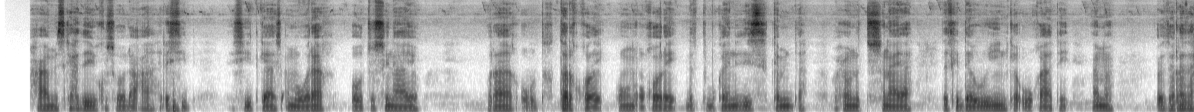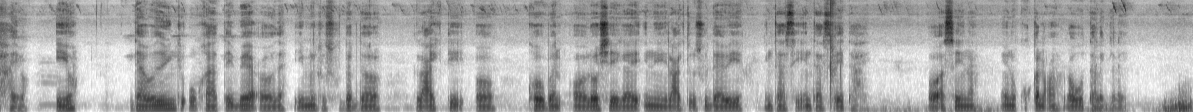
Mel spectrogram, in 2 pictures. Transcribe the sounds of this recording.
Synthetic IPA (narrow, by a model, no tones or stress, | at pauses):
wwɑħɑːmɐskʰɑħd̪ɛːɣkʰʊsɔːɖɑ̰ʕɑrɐʃiːd̪ | rɐʃiːd̪kʰaːsɐ̰mɐwɑɾaːq | ɔːt̪ʰʊsɪnajɔ | wɑɾaːqṵːd̪ɐt̪ʰɐrqɔɾɛjʔɔːnɐ̰ʔʊ̰qɔɾɛjd̪ɐd̪kʰɐbʊkʰaːnɐðiːskʰɐmɪd̪ɐ | wɑħuːnɐt̪ʰʊ̥sɐnɐjaː | d̪̥ɐd̪kʰɐd̪aːwɔːjɪŋkʰɐ̰ʔṵːqɑːt̪ʰɛjʔɐmɐ | ʕʊðʊɾɐðɐhɐjɔ | ijɔ | d̪aːwɐðɔːjɪŋkʰɐʔuqɑːt̪ʰɛjbɛjʕɔːðɐiːmɐrkʰɐɪskʰʊd̪ɐrd̪ɐlɔ | lɑʕɑɡt̪ʰḭːɔː | kʰɔːβɐnɔːlɔːʃɛːɣaːjɛjʔɪnɛlɑʕɑɡt̪ʰɐɪskʰʊd̪aːwɪjɛ | ɪnt̪ʰaːsḭːʔɪ̰nt̪ʰaːsɛ̰jt̪ʰɐɦɛj | ɔ̰ːʔɐ̰sɐɣnɐʔɪnuːkʰʊqɑnʕɔlɔɣʊt̪ʰɐlɐɡɐlɛj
